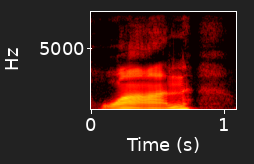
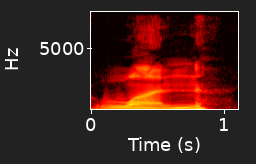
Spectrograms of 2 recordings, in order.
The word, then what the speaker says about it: won: The pronunciation of W-O-N as Juan or one, you know. I don't know if everyone can hear those differences. So wan, it's like the word wand, W-A-N-D, without mm-hmm. the D. And the other one just right. – sounds like the number, O-N-E, one.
